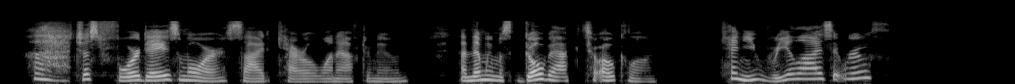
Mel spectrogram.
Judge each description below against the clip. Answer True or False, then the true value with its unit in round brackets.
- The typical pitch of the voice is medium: True (180 Hz)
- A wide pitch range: True (7.5 semitones)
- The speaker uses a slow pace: True (125 wpm)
